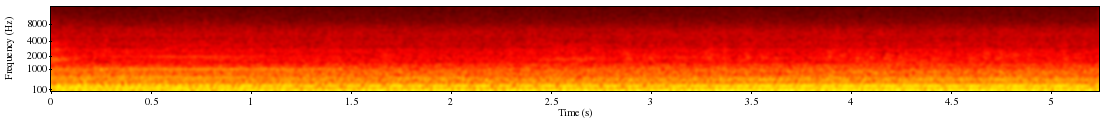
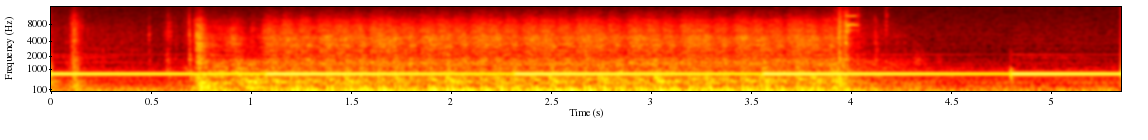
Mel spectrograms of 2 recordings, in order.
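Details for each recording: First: 3.8-liter car at a salvage auction yard with a rough-looking battery, jump-started; fires up and idles with a quiet, steady low hum, even beat, no knocks or misses: normal idle. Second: 2002 Ford Thunderbird at a salvage auction yard, on a booster pack; several long bursts of steady starter cranking but it never catches: cranks, no start. The fuel pump is suspected to have finally died, unconfirmed.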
